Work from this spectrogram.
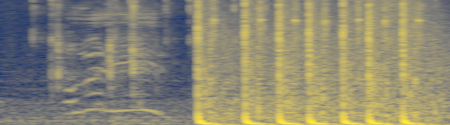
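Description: Rapid bursts of gunfire ring out in the tactical shooter Ground Branch, about eight sharp, evenly spaced shots following a brief spoken exclamation, close and loud.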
